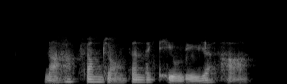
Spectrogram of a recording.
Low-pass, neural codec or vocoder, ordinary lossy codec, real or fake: 3.6 kHz; autoencoder, 48 kHz, 128 numbers a frame, DAC-VAE, trained on Japanese speech; Opus, 64 kbps; fake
